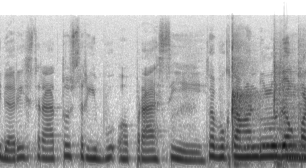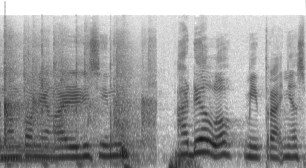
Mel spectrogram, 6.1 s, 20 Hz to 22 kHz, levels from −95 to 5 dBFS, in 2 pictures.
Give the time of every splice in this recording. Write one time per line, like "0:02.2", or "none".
0:04.6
